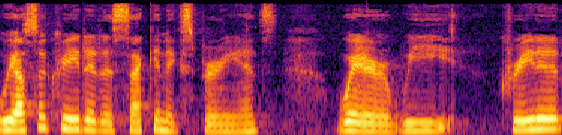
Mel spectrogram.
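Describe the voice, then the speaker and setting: A woman speaks at a medium pitch with an American accent. Her intonation is fairly even. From South Central Los Angeles, US. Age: 20s. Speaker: nonprofit youth leader. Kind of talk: conference presentation.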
